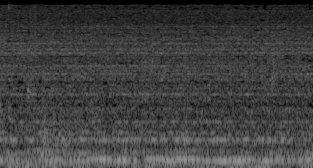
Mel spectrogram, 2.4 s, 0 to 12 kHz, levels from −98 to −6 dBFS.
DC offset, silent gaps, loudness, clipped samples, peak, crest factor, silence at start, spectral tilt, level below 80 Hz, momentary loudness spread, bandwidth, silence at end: under 0.1%; none; -51 LUFS; under 0.1%; -38 dBFS; 12 dB; 0 s; -3.5 dB/octave; -64 dBFS; 1 LU; 11.5 kHz; 0 s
